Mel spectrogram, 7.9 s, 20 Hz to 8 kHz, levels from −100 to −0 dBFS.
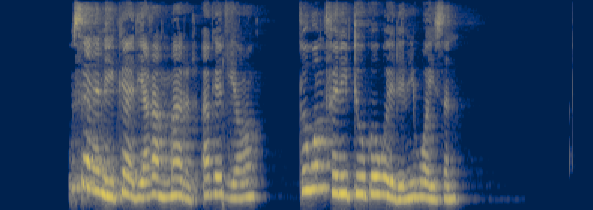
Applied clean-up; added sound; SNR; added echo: neural mask model DeepFilterNet 3.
